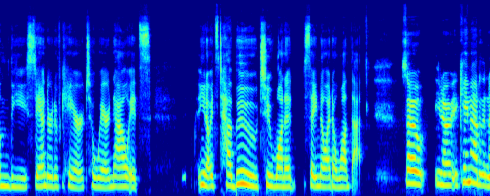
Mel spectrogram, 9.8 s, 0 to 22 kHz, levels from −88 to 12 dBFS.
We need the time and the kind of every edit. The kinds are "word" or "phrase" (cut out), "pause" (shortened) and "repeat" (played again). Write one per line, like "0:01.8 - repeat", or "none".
0:08.7 - word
